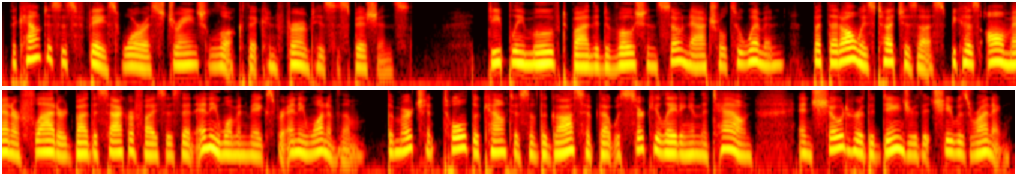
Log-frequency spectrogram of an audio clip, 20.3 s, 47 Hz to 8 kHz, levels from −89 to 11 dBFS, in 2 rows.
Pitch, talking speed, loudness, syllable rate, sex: 170 Hz, 190 wpm, -20 LUFS, 5.6 syllables/s, female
